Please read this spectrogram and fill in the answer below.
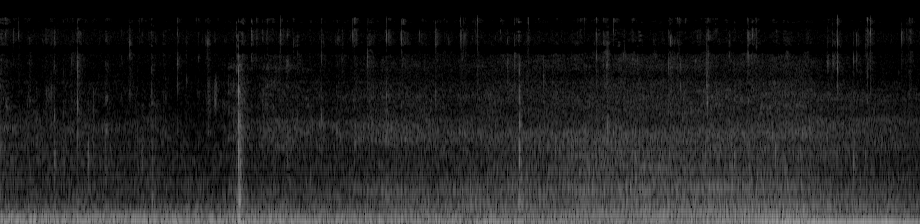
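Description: A motorcycle engine running on a road, a low steady rumble that grows louder near the end as it passes. One sharp click about two and a half seconds in.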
